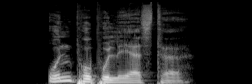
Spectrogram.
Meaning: inflection of unpopulär: 1. strong/mixed nominative/accusative feminine singular superlative degree 2. strong nominative/accusative plural superlative degree
- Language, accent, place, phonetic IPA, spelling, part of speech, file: German, Germany, Berlin, [ˈʊnpopuˌlɛːɐ̯stə], unpopulärste, adjective, De-unpopulärste.ogg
